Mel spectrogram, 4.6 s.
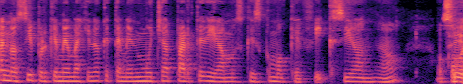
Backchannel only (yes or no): yes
